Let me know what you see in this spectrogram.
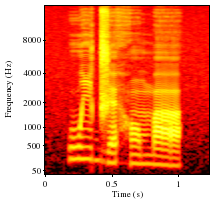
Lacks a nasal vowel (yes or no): no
